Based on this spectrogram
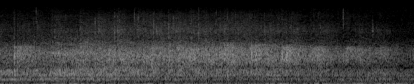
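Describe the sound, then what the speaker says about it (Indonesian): Audience applause in a hall during a lecture at an anniversary gathering, a steady wash of clapping from a large crowd, even and sustained, fading slightly at the end. "Jangan ragu-ragu tepuk tangan."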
